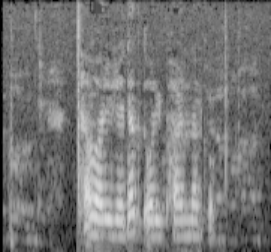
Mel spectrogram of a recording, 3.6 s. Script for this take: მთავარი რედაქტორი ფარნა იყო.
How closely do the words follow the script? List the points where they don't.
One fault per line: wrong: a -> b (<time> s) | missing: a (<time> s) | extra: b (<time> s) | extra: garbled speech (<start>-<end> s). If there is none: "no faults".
no faults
